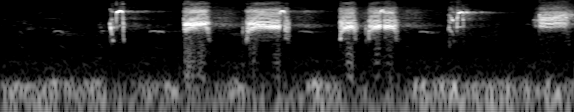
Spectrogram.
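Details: Black francolin, or kala teetar, responding to a played call: a clipped opening note followed by six rough, grating notes in uneven pairs, over faint low-pitched background noise.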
